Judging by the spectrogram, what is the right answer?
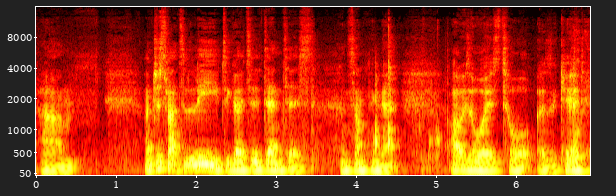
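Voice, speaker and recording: A man's voice: low-pitched, a little mellow, a little hiss or hum. A young man, chatting casually to camera in a rambling, filler-heavy vlog. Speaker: vlogger.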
